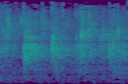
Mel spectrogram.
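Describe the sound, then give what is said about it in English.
An audience claps together, a dense, steady wash of many hands applauding at an even, moderate level throughout, with no voices standing out. “It's a good place for you to clap.”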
